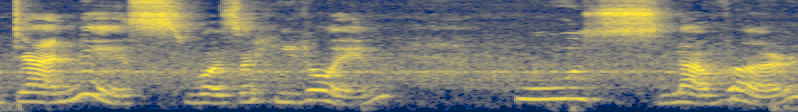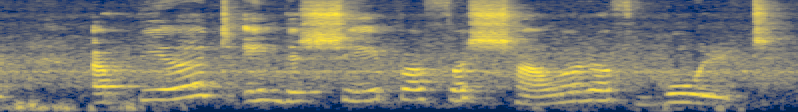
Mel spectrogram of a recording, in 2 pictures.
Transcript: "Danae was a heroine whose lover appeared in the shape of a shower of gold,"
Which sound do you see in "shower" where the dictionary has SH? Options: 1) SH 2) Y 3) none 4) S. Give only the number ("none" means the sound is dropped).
1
